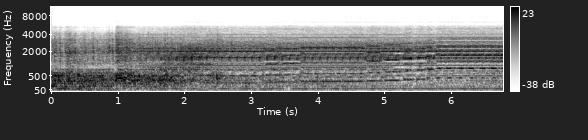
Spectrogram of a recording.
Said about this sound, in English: As Superman wrenches the control dial from the rock wall, a terrific explosion, seeming to start somewhere deep inside the massive concrete oven on which the globe stood, erupts and blows the entire peak of the mountain toward the sky,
